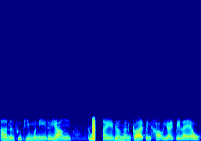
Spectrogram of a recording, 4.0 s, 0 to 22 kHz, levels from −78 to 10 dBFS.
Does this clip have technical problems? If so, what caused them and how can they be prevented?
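Yes. Throughout the clip the speech sounds thin, boxed-in and slightly rough and synthetic, with nothing below about 300 Hz or above 3.4 kHz. That is iLBC codec damage: each 20 ms frame's excitation is coded independently at a low rate, consistent with the 15.2 kbps mode. To prevent it, record or transmit through a wideband codec instead of a narrowband VoIP path.

From 1.82 to 2.06 s there is a wireless microphone squelch dropout. A brief rise of hiss gives way to a hole of near silence lasting 171 ms before the speech returns. The radio signal faded until the receiver's squelch muted the output. To prevent it, keep the transmitter in clear line of sight and within range, and use diversity receivers.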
